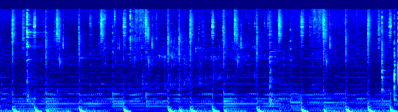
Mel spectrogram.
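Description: Water pours and sloshes while plant-based protein powder is mixed in, giving repeated rhythmic splashing and dripping bursts at close range with no talking.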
